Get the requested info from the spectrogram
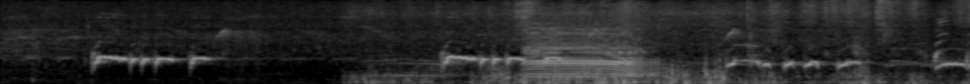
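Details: Tame, shepherded cattle on a traditional village farm moo in drawn-out, wavering calls over a steady background rumble.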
